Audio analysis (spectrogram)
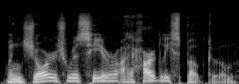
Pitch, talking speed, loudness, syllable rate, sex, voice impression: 130 Hz, 225 wpm, -18 LUFS, 5.8 syllables/s, male, very masculine, very adult-like, thick, slightly muffled, cool, slightly sincere, calm, slightly wild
